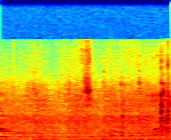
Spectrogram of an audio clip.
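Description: Live ice hockey rink sound: skates and sticks on the ice with a few sharp taps, over arena crowd noise.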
